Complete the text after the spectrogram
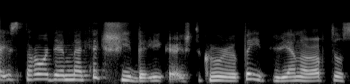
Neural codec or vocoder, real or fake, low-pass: codec, 16 kHz, 1 kbps, X-Codec, HuBERT features, trained on balanced general audio; fake; 7.2 kHz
